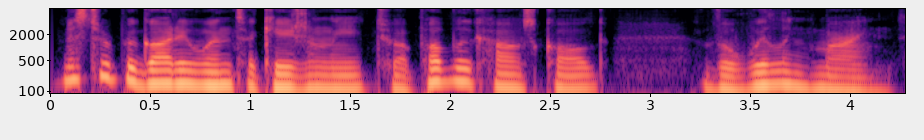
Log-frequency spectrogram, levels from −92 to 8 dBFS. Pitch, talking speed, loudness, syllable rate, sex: 130 Hz, 170 wpm, -16 LUFS, 5.8 syllables/s, male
